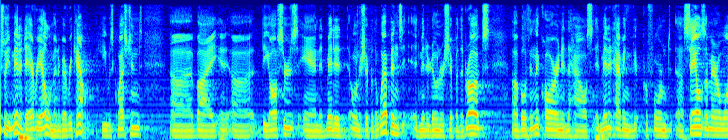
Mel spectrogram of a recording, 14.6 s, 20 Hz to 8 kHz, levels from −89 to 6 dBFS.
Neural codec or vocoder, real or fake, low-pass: none; real; 7.2 kHz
